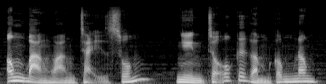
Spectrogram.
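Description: A man's voice: lowish voice, a little slow. A man narrating a ghost story dramatically. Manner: dramatic, expressive. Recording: dry studio voice with faint music.

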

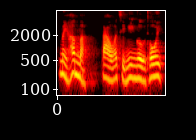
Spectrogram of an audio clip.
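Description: A woman's voice: lowish voice, brisk, a little mellow, breathy edge. Woman voicing a brash, foul-mouthed older woman. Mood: scolding. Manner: blunt, scolding, swearing.

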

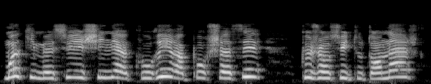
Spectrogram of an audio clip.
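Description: Sly boastful stable hand done by a woman, loud exclaiming voice, high, dull lo-fi recording. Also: a little slow. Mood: mock-innocent. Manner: exclaiming, mock-innocent, excitable.

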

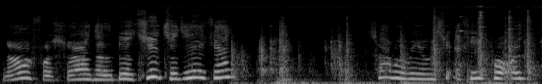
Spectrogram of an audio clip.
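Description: A woman's voice: high-pitched, a little mellow, a little hiss or hum, lightly acted. A woman voicing a rambling, beer-loving man muttering to himself in a cellar, recorded from a distance with music behind.

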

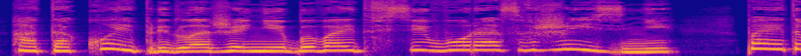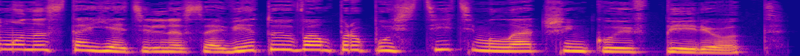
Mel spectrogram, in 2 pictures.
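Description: A woman reading aloud, voicing a pushy, bustling female matchmaker with a brisk, persuasive manner. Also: fairly high pitch, expressive, darkish tone, dry recording, clean studio sound, voice pushed up.

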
